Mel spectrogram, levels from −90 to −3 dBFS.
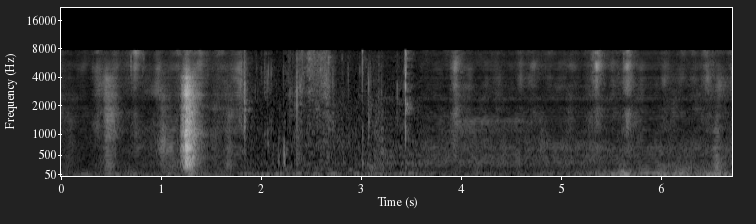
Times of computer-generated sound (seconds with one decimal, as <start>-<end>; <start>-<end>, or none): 0.0-1.8; 3.6-6.7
